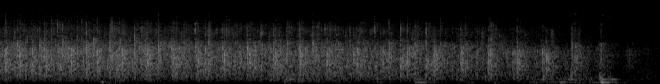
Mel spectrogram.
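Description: Applause from the audience at a town board meeting honoring local honorees, steady clapping filling the room for several seconds before tapering off near the end.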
